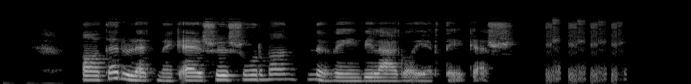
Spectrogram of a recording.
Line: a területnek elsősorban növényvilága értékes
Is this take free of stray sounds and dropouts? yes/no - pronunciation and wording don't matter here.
no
